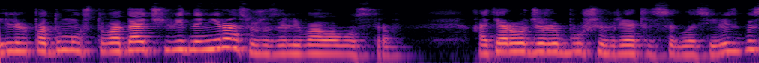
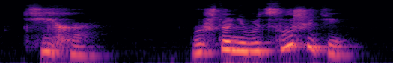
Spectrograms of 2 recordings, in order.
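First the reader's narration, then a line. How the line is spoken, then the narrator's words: Halting whisper. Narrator (Russian): спросил Буши прерывистым шепотом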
